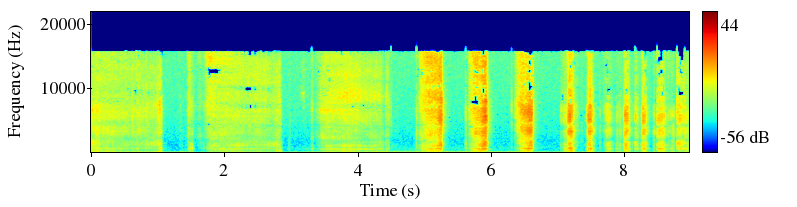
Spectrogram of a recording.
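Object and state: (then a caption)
Faux leather cover scratched. Fingertips and short nails scratch a textured faux leather planner cover printed with a bookshelf design, the book lying flat. Long, continuous rasping strokes give way after about five seconds to quicker, brisker bursts of dry, bright scratching.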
